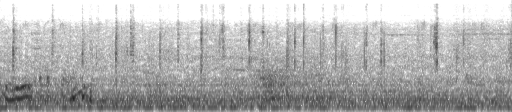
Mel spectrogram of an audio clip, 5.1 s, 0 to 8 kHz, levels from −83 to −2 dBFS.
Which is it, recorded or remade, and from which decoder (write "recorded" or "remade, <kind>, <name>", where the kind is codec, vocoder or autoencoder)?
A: recorded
